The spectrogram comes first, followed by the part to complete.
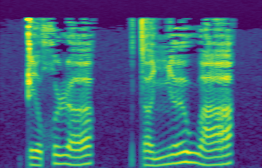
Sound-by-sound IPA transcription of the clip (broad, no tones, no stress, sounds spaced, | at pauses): ʈ i χʷ ɨ ɭ ɐ | t ɐ ɲ ɘː w a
